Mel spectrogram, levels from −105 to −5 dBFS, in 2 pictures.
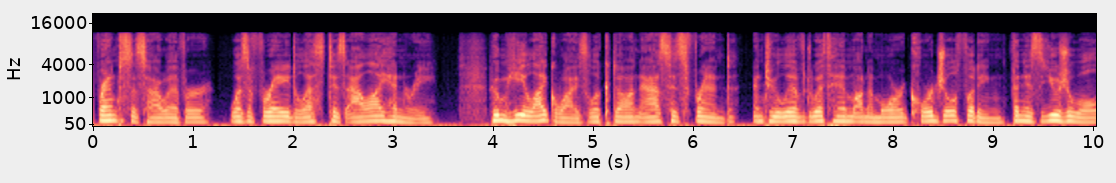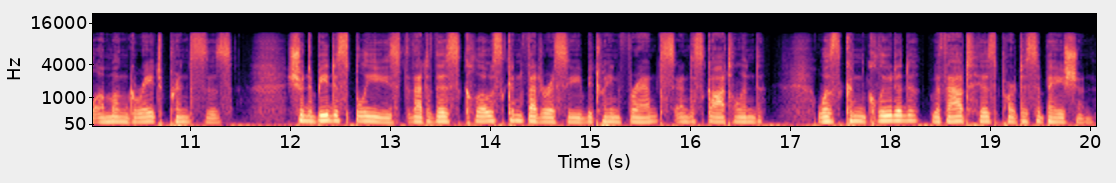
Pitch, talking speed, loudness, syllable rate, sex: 120 Hz, 145 wpm, -18 LUFS, 4.5 syllables/s, male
